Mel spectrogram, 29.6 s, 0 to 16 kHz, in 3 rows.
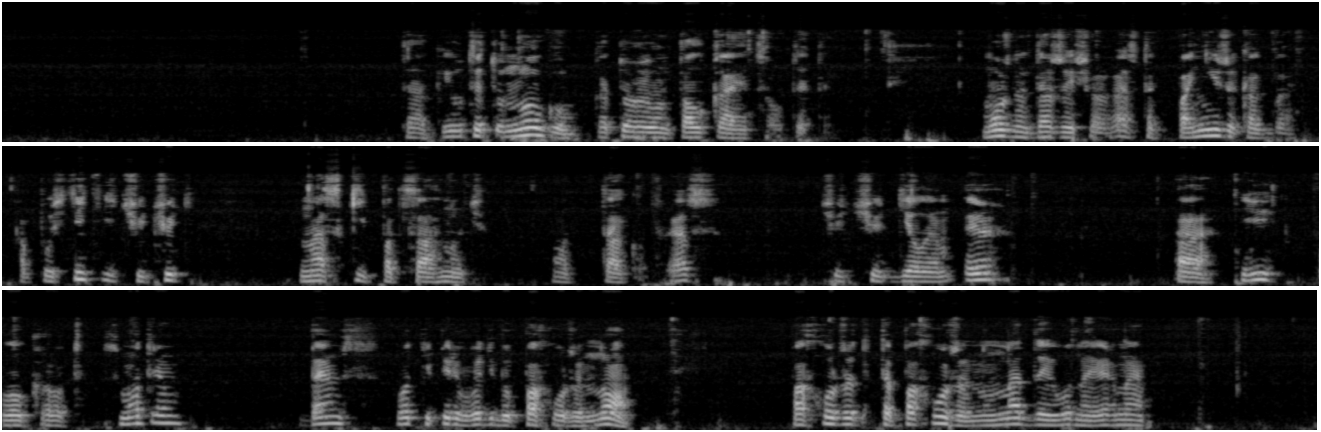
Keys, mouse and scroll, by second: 3.5 click, 5.5 click, 7.9 g, 10.5 click, 12.3 r, 14.7 click, 16.0 r, 18.4 a, 18.9 i, 20.7 click, 25.9 click, 27.0-27.7 scroll down 5, 27.8 shift+middle click, 29.3 click.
